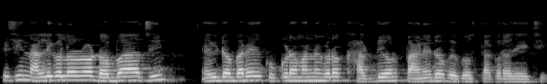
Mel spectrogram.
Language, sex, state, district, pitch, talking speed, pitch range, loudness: Odia, male, Odisha, Nuapada, 175 Hz, 155 wpm, 155-190 Hz, -15 LUFS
